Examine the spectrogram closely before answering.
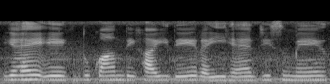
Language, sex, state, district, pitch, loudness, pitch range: Hindi, male, Haryana, Charkhi Dadri, 200 Hz, -18 LUFS, 190-205 Hz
